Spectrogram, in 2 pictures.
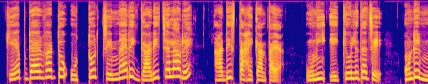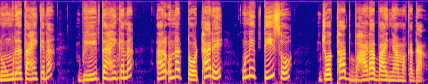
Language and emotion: Santali, disgusted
